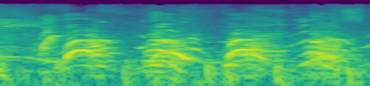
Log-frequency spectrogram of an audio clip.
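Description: A group of adults and toddlers calling 'woof, woof, woof' in time with a song, imitating a dog's bark. The calls come three times, about half a second apart, each rising and falling in pitch.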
